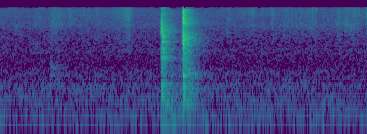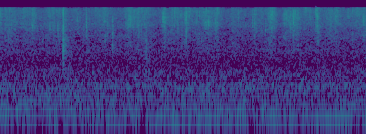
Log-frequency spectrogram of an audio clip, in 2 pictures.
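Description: Fingers softly rustle through hair close by.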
